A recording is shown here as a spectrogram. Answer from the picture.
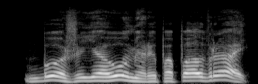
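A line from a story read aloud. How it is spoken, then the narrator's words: Hoarse pained surprised rasp. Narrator (Russian): прохрипел, морщась от боли и с удивлением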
